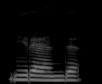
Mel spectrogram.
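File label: "mirende", female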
